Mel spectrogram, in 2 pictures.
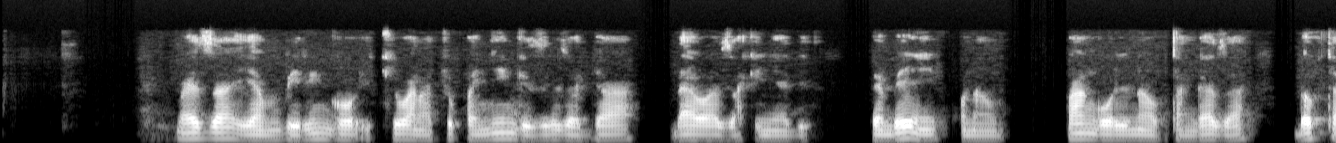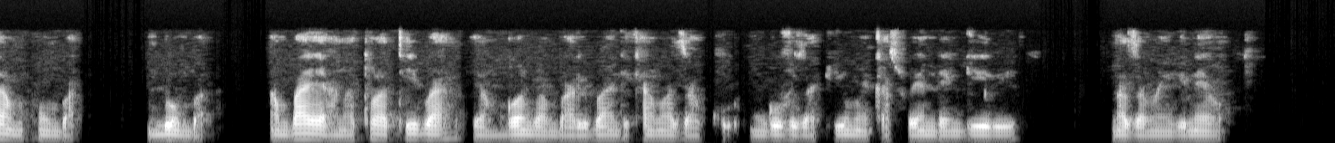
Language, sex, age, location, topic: Swahili, male, 36-49, Wajir, health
